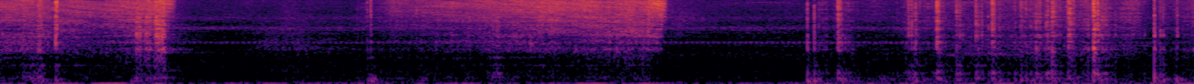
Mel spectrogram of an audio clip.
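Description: Long nails, with the fingers curled, scratch and scrape across a round, hollow metal mesh microphone grille. The result is a steady, dry rasping texture with deep rumble underneath and short, bright scratchy bursts rising above it.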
